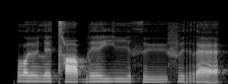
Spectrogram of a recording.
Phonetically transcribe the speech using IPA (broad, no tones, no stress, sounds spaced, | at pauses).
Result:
lˠ yː l e tʰ ɑ b eː j iː θ yː f y r æ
